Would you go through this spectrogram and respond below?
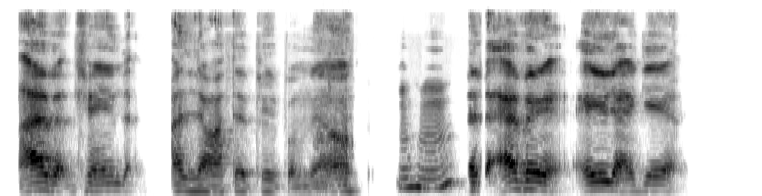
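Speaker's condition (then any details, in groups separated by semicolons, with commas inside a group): Cerebral palsy; diagnosed at about two months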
